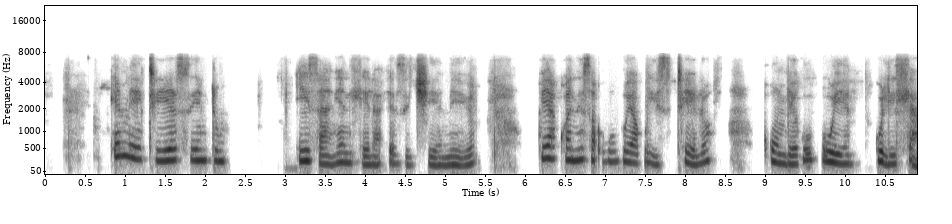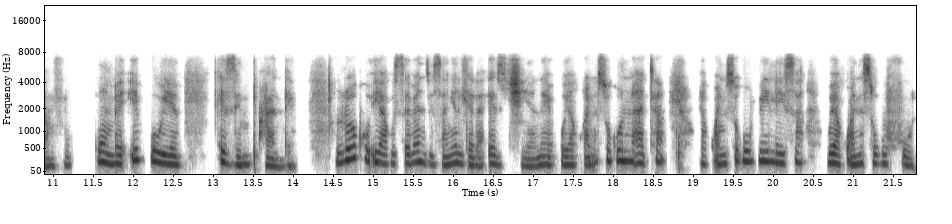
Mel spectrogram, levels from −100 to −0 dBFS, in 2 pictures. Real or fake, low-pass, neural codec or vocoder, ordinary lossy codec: fake; 7.2 kHz; codec, 16 kHz in and 24 kHz out, 2.2 kbps, FireRedTTS-2 codec; Opus, 16 kbps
